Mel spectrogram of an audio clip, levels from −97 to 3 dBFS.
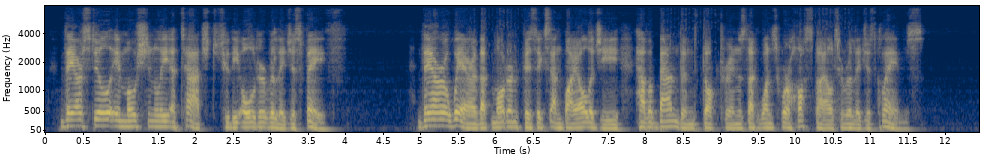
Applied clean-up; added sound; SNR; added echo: neural separator model SepFormer DNS4.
